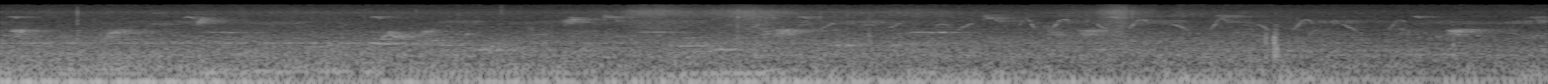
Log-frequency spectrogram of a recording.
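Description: Faint outdoor ambience of small birds calling, scattered short chirps and quick falling whistles throughout, over a steady low hum. One sharp click about six seconds in.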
